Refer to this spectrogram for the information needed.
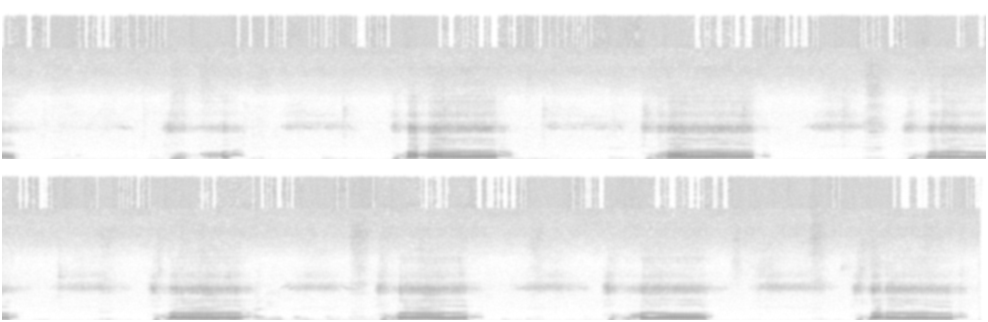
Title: snoring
